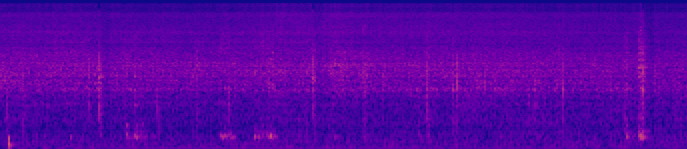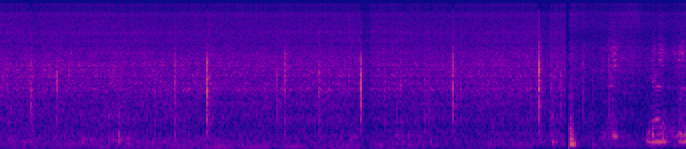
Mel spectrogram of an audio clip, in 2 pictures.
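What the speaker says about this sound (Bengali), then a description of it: "পেঁয়াজ কলিটা ভাজা হয়ে গেছে" Spring onion stalks fry in a little oil in a wok, giving a steady close sizzle with occasional stirring clicks and scrapes throughout.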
